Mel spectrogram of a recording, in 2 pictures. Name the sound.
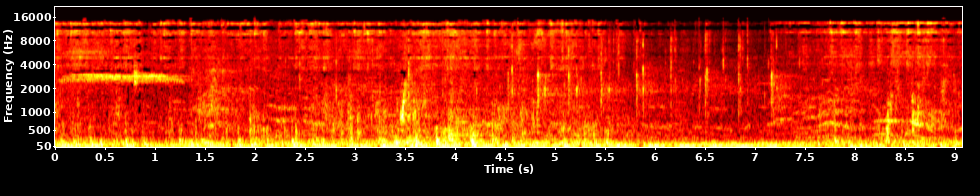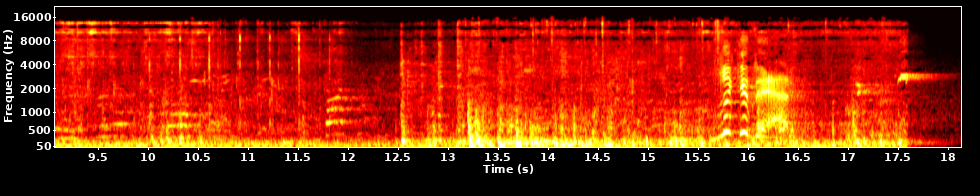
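horses' hooves clip-clopping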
